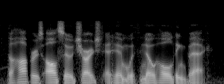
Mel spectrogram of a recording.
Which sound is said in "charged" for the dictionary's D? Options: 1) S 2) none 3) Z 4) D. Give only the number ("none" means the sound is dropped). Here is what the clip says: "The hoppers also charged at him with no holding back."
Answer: 4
